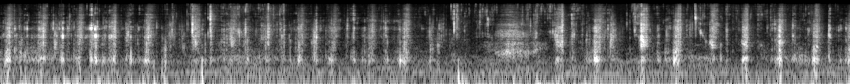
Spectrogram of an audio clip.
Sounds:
people slurping

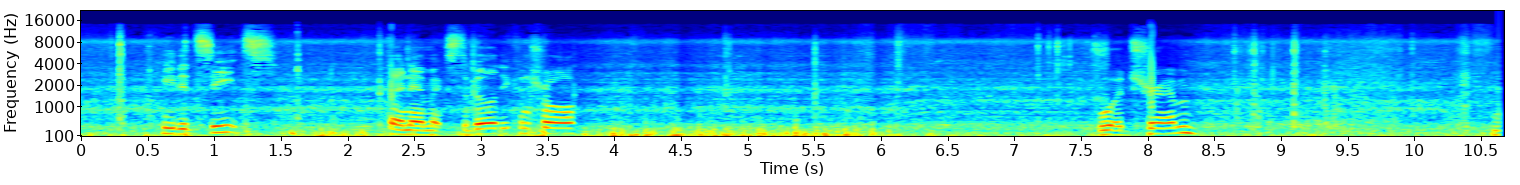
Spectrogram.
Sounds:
speech

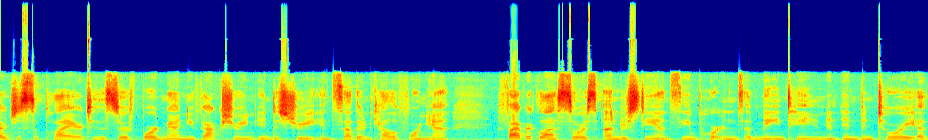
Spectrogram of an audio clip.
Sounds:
speech

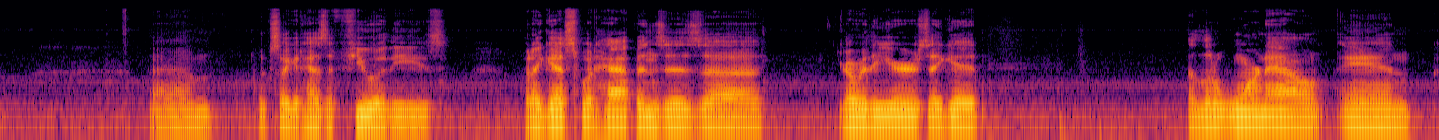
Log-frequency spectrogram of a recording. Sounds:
speech

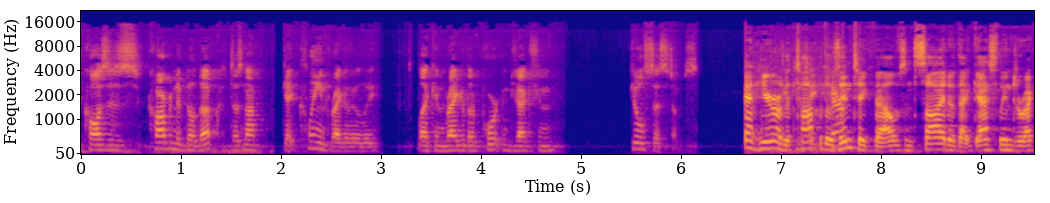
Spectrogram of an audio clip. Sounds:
speech

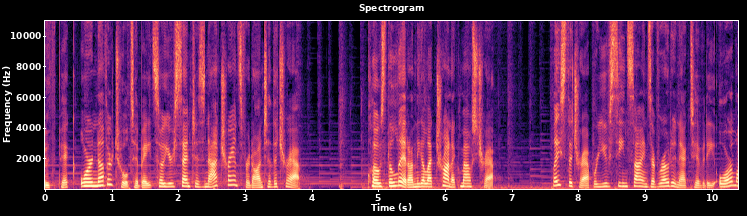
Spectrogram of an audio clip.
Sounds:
speech
music

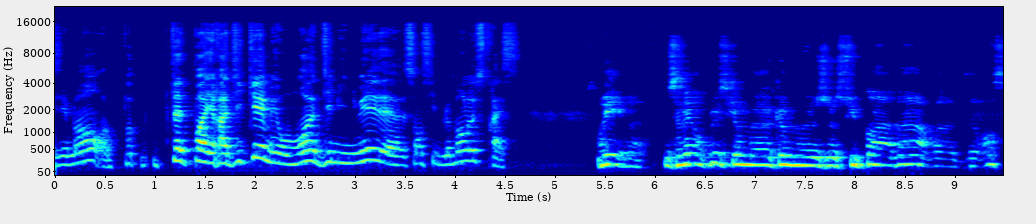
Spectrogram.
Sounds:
speech

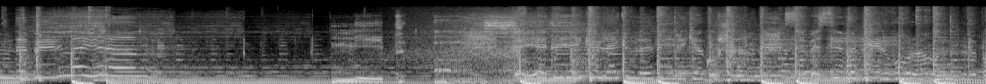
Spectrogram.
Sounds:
music

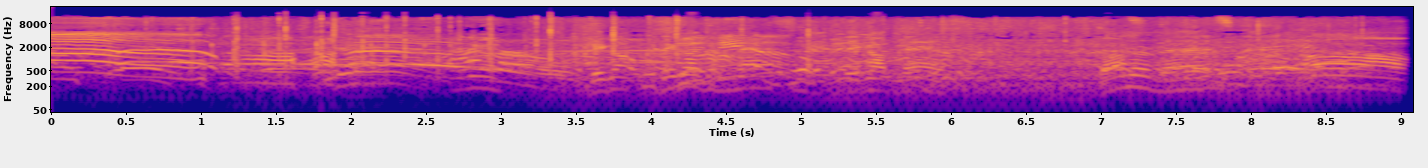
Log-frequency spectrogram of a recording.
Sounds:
speech

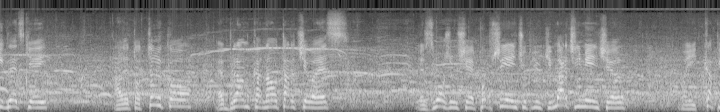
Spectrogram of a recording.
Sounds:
speech

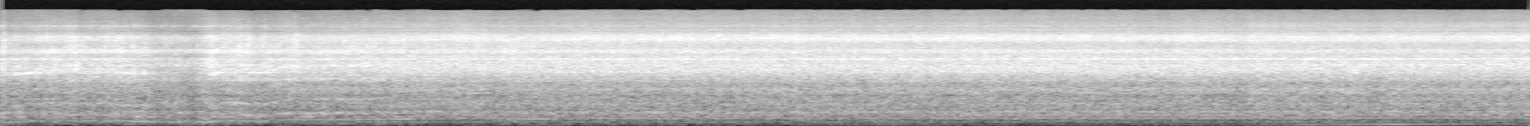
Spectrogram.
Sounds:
blender

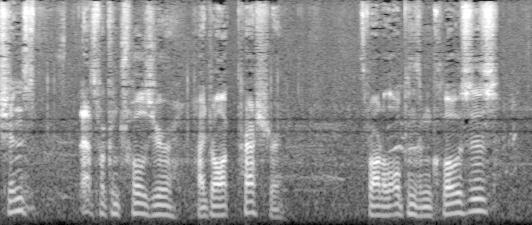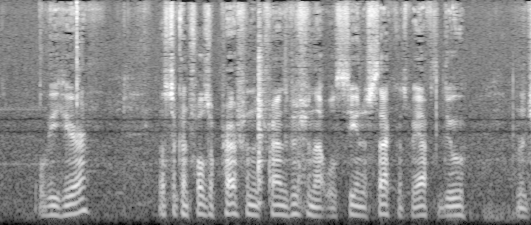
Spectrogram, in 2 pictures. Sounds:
speech

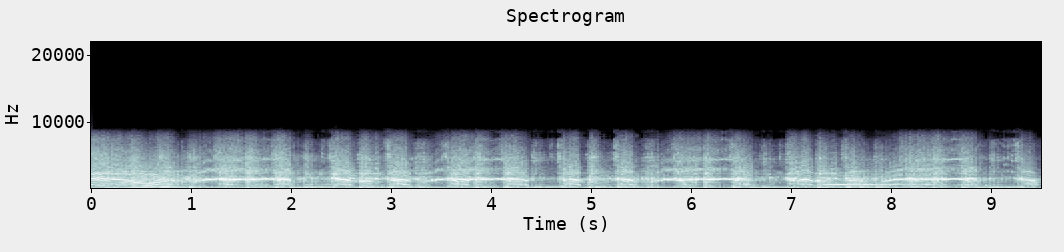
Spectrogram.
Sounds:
dance music
music

